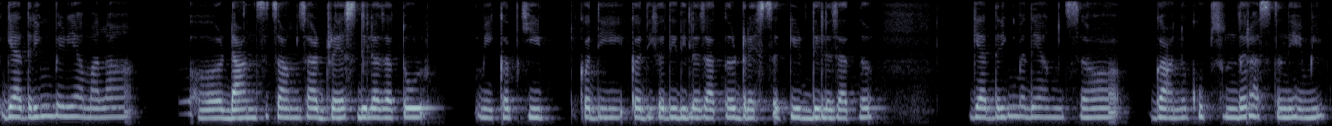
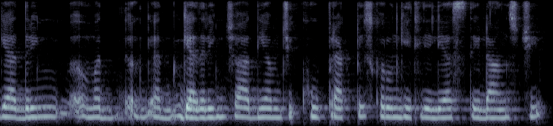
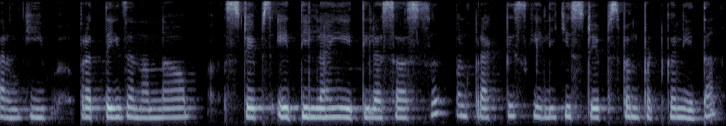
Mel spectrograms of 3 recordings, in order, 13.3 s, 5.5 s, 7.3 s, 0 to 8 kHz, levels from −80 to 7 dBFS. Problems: constant background noise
